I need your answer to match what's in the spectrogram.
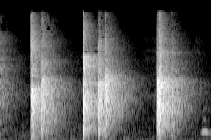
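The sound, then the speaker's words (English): A few sharp hand claps in a slow clap, spaced slowly apart, with a quick double clap in the middle, each one ringing briefly before fading. “I'm sorry, but that deserved a slow clap.”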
